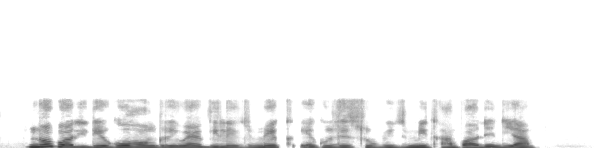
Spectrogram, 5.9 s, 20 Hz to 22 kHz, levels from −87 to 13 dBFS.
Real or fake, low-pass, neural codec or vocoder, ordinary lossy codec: fake; 7.2 kHz; codec, 16 kHz, 4 kbps, X-Codec, HuBERT features, trained on general audio; none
